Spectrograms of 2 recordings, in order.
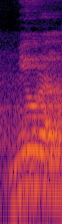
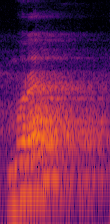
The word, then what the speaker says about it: mural: एक होते हैं जिन्हें हम इंग्लिश में म्यूरल बोलते हैं, MURAL, म्यूरल। उच्चारण के हिसाब से या अलग अलग जगहों पे अलग अलग उच्चारण की तरह से मुरल या म्यूरल दोनों बोले जाते हैं।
